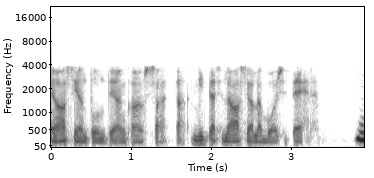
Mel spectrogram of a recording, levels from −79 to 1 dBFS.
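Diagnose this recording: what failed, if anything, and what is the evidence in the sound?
Codec stage: the AMR narrowband mobile codec has stripped everything above 3.8 kHz, and the speech sounds buzzy and synthetic, which fits heavy compression around 6.7 kbps.

Buffer stage: overlapping chunks, one second apart, replay 12 ms of audio at 0.90, 1.92 and 2.93 s, each heard as a brief click or stutter.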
